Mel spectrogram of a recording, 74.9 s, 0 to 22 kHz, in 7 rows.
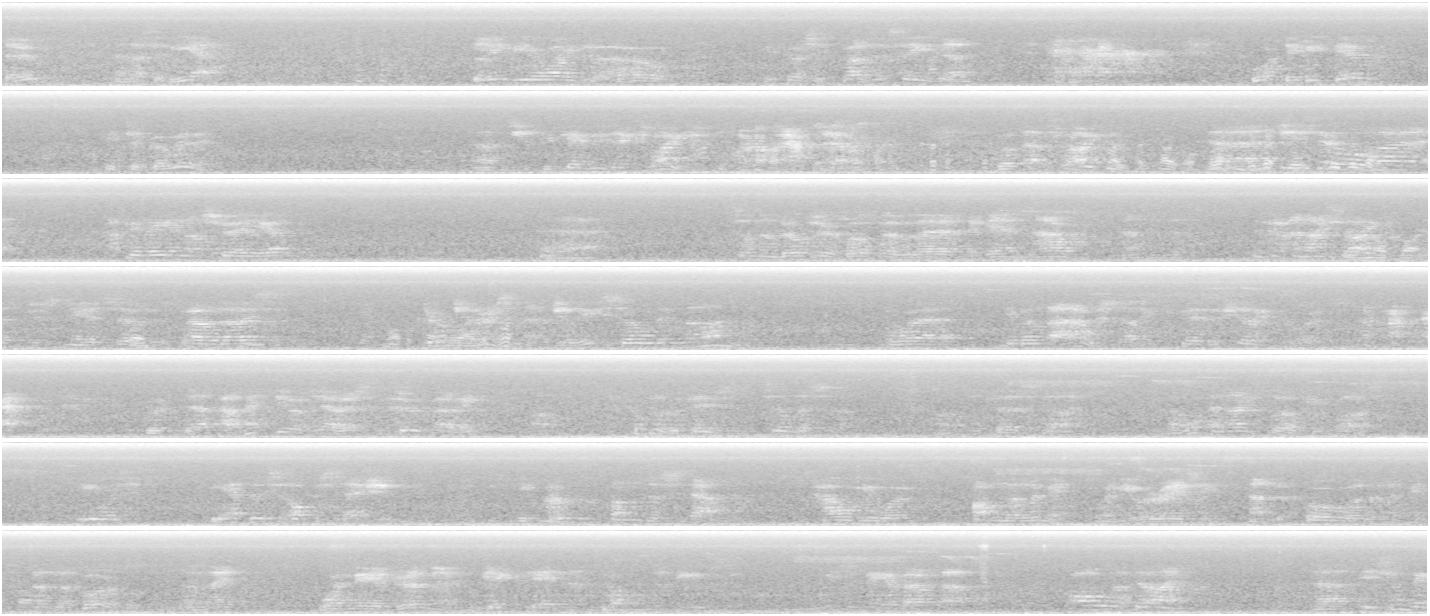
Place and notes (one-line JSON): {"title": "Jacksons Ln, Scarborough, UK - olivers mount road racing 2021 ...", "date": "2021-05-22 09:55:00", "description": "bob smith spring cup ... olympus LS 14 integral mics ... running in sort of sync with the other recordings ... starts with 600cc group B and continues until twins group B practices ... an extended time edited recording ...", "latitude": "54.27", "longitude": "-0.41", "altitude": "144", "timezone": "Europe/London"}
